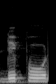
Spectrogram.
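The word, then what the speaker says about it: depot: की मात्रा है इसमें डी ई पी ओटी डिपो डिपो मीस गोदाम फिर इसी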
